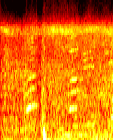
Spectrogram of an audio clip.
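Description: Indistinct voices over a steady low hum, with a single thump a little under a second in.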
